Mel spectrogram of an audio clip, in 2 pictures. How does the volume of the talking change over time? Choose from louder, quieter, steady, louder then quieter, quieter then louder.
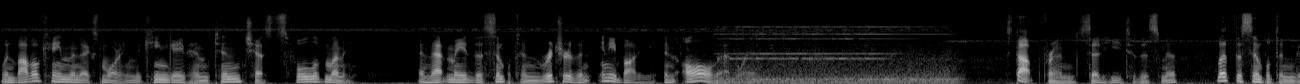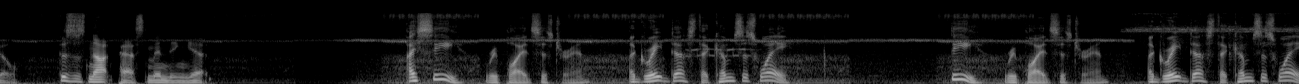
steady.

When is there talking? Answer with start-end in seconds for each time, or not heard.
0.0-7.7, 10.1-15.1, 17.1-21.0, 22.5-25.9.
